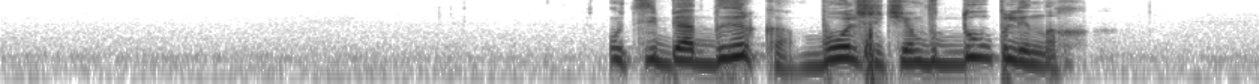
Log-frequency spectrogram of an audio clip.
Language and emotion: Russian, angry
